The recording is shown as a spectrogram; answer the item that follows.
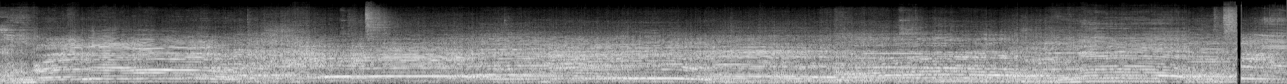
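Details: A long run of cattle lowing, with many overlapping moos rising and falling in arcs, a steady dense bed of sound throughout and a sudden cut near the end.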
